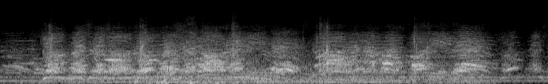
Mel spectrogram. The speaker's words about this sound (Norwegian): Og etter det så har iranske gater vært fylt med skrikende jenter, gutter og kvinner og menn.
